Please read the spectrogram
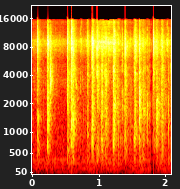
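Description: A quick, irregular run of sharp clicks, starting about half a second in.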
